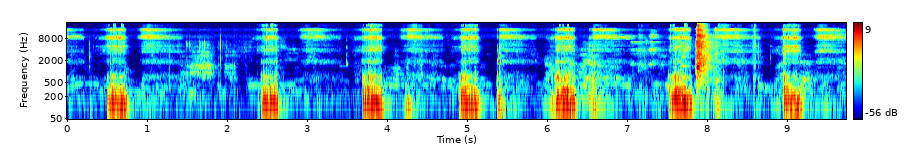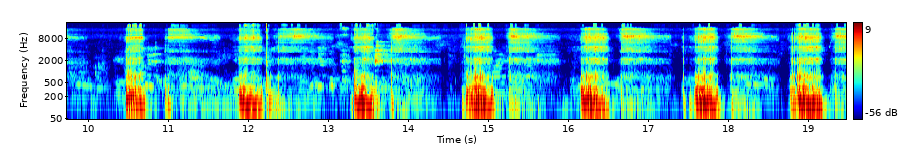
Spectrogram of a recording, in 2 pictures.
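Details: A Beagle dog snoring in steady, rhythmic low rumbling bursts, about one every 1.4 seconds, each short and throaty with quiet gaps between breaths.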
